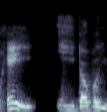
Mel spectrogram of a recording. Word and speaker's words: Hey EW: So yeah, hey, first of all, guys, my pick goes out to Hey EW. That's how he says it. That's how it's pronounced.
